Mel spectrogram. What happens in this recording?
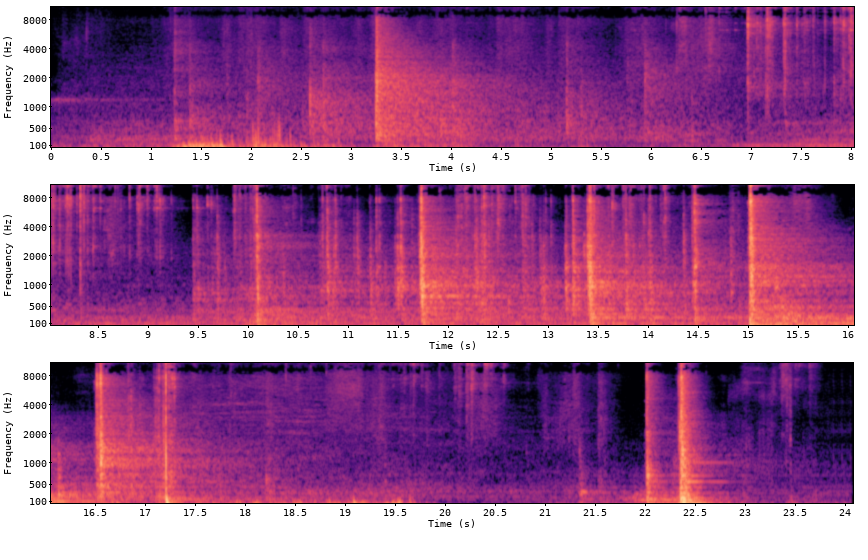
I went to my door, opened it with a key, entered home, closed a door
